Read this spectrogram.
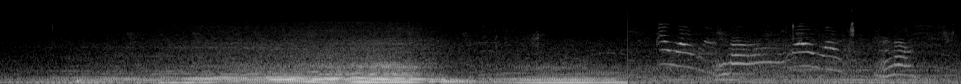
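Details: Loud rumbling, roaring noise fills the first six seconds, then baby kittens drinking milk let out about five quick, high, wavering mews close together.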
